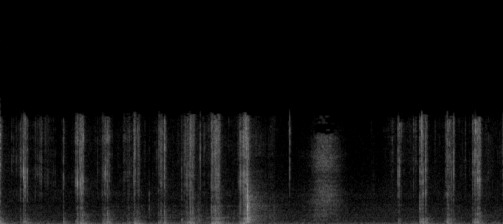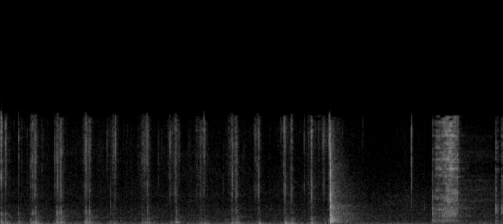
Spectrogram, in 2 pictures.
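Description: Chef's knife slicing kernels off a fresh corn cob held on end on a cutting board: a quick run of short, crisp cuts, several a second, with a brief pause about three seconds in and a louder stroke near the end.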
